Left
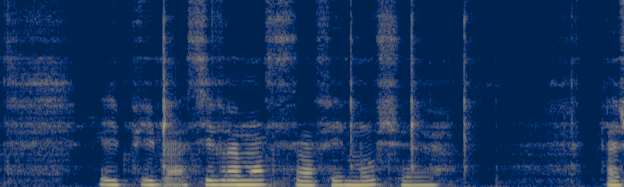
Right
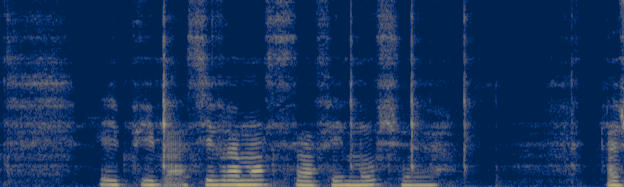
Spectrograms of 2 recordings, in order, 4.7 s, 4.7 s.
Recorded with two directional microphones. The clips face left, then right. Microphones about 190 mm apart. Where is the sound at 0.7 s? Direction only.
40° left (ahead or behind).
